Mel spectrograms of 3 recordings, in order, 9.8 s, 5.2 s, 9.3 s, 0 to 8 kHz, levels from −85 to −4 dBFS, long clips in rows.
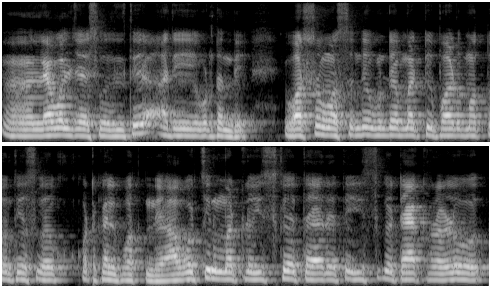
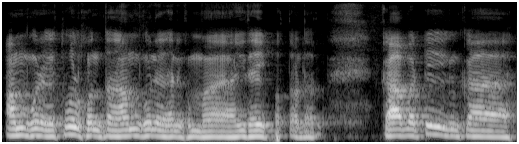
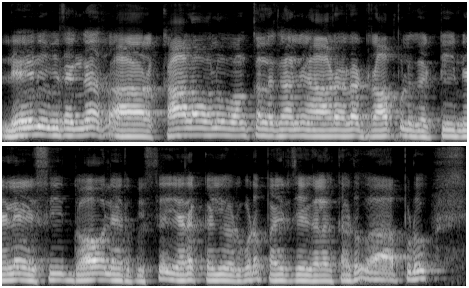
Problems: none marked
